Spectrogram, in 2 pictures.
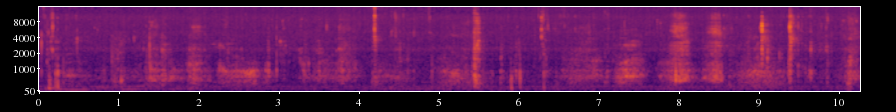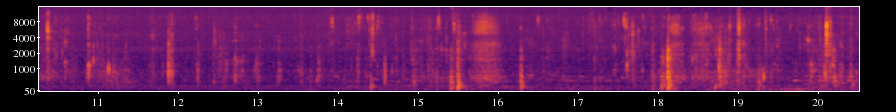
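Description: Close-miked eating sounds: a person chewing chicken, with wet mouth smacks and small clicks. A few sharper, louder clicks come about fifteen and eighteen seconds in.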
